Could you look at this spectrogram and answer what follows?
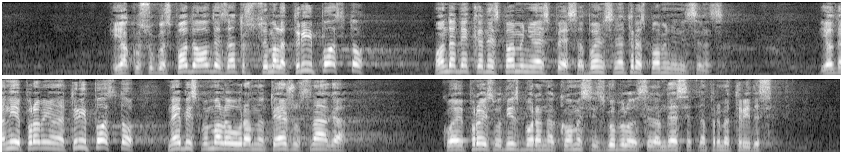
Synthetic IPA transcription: iako̞suɡo̞spo̞d̪aoːʋd̪e̞zat̪o̞ʃt̪osuimalat̪ɾiːpo̞st̪o̞ | o̞nd̪anekad̪ne̞spomiɲuespeesaboːjimsenet̪̬ɾbaspo̞miɲunisɨnsḁ | jeld̪anije̞pɾo̞mjeɲnat̪ɾiːpo̞st̪o̞ne̞bismoimaliuɾaʋno̞t̪e̞ːʒusnaːɡa | ko̞jajepɾo̞izʋo̞d̪izbo̞ɾanakomeseizɡubilo̞se̞d̪amd̪e̞se̞t̪napɾemat̪ɾiːd̪eset̪

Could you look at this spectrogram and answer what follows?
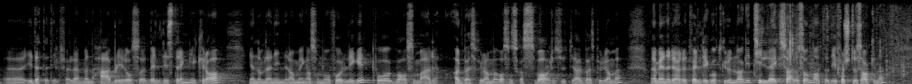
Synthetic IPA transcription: ɪd̪ɛt̪ʰːət̪ʰɪlfɛlːəmɛnhæːɾblɪɖɛɔsːɔɛt̪ʋɛld̪ɪst̪ɾɛŋːəkʰɾɑːʋ | jɛnːɔmd̪ɛnɪnːɾɑmɪŋɑsɔmnoːfoːɾəlɪɡːəɾpʰɔʋɑːsɔmæɾ | ɑɾbæɪd̪spʰɾʊɡɾɑmːəʋɑːsɔmskɑsʋɑːɾəsʉːt̪ɪɑɾbæɪd̪spʰɾʊɡɾɑmːə | ɔjæɪmeːnəɖɛæɾɛt̪ʋɛld̪ɪɡɔt̪ːɡɾʉnlɑːɡɪt̪ʰɪlːɛɡsɔæɖɛsɔnːɑt̪d̪ɪfœʂʈəsɑːkənə

